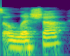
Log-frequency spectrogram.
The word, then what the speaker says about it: Alicia: My name is spelled Alicia, but it's pronounced Alicia.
